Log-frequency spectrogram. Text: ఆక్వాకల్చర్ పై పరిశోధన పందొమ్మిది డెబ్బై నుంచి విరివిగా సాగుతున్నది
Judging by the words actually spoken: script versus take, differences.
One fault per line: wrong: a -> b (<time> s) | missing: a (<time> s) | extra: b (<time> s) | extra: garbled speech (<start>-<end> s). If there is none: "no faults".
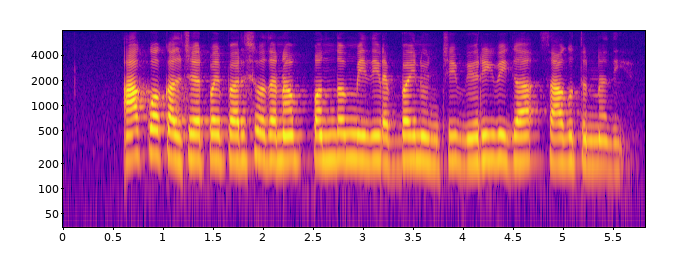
no faults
